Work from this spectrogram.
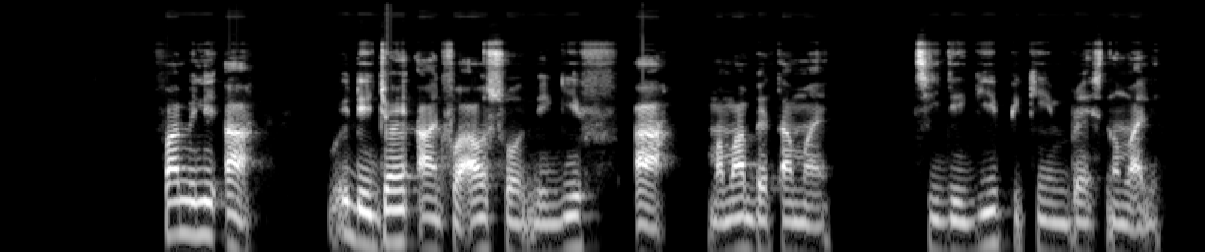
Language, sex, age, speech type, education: Nigerian Pidgin, male, 15-29, spontaneous, tertiary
